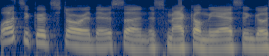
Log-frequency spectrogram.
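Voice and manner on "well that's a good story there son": put-on grandma-like little old lady voice. Imagining what a little old lady says after the story: little old lady voice. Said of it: "a little old lady just being like".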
